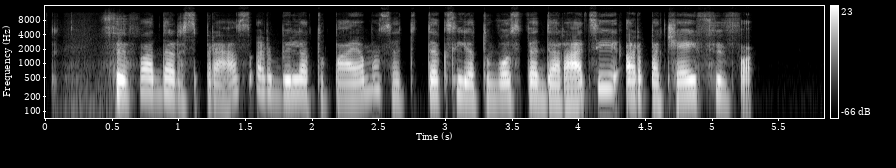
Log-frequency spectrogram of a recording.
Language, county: Lithuanian, Šiauliai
